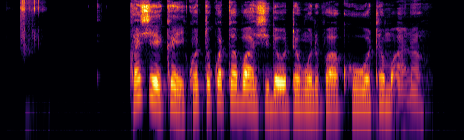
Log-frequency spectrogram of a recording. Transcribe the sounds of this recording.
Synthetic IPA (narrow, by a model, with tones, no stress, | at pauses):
kɐ˦ʃeː˨ka˦˨jkʷɐ˦tːa˦kʷɐ˦tːa˦baː˦˨ʃi˦da˨wɐ˦ta˦mʊ˦rɸaː˦kʷʰoː˦wɐ˦ta˦ma̰˨ʔa̰˨naː˦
